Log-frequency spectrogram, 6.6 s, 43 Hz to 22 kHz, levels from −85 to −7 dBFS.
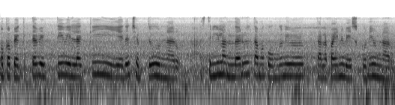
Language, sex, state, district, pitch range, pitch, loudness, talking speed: Telugu, male, Andhra Pradesh, Srikakulam, 230-255 Hz, 245 Hz, -17 LUFS, 125 wpm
